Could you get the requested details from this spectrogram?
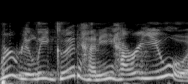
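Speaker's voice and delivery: put-on high, loud Minnesota accent. Retelling weekly phone calls with parents: imitating a minnesota accent. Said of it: "you guys know the Minnesota".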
